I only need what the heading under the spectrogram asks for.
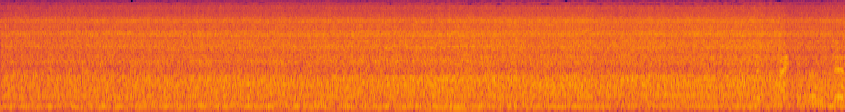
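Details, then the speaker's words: Customer's boat carburetor in a pre-rebuild test on a running engine, with a bent front shaft; idle was rough until the mixture was adjusted, and it now holds a steady, even idle with no hunting; normal idle. "we're going to see if the mixture adjustment will take care of it yeah that took care of"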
